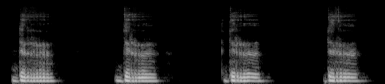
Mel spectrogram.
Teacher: Laisse seulement le D devenir un petit tremblement, comme si la langue faisait plusieurs petits contacts très rapides.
